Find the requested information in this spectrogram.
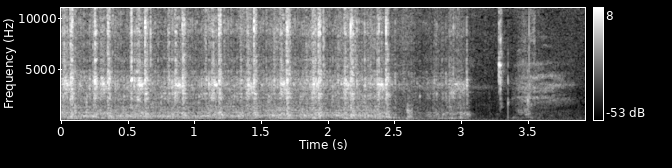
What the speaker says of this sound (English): So I'm just going to start sewing at the recommended seam allowance of your pattern.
